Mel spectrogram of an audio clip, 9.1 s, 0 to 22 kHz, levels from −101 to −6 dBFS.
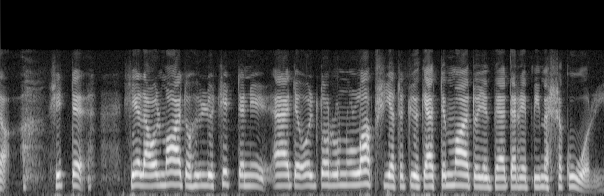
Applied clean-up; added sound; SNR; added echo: none; none; none; none.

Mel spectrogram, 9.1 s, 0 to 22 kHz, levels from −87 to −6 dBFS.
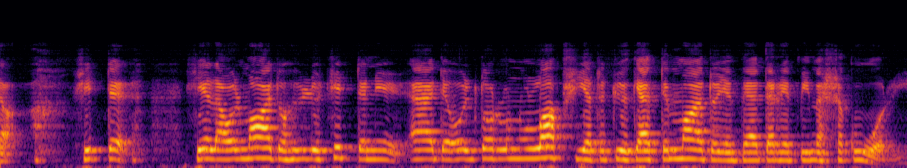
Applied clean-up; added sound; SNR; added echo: none; none; none; reverberation time 0.3 s.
